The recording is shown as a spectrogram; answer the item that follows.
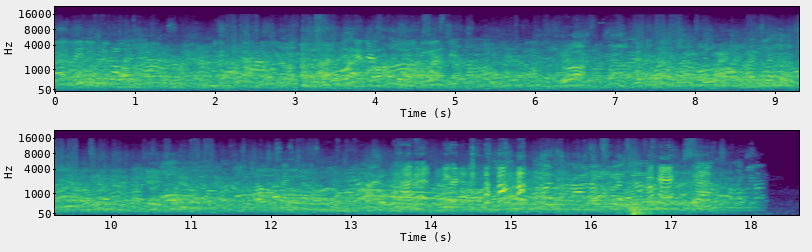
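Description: Crowd chatter: many people talking at once, a steady babble of overlapping voices with no single speaker standing out.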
